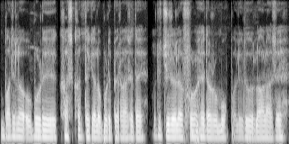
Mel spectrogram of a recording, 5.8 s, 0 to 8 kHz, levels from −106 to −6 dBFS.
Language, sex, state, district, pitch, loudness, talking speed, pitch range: Nagamese, male, Nagaland, Kohima, 95 Hz, -16 LUFS, 240 wpm, 90-100 Hz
